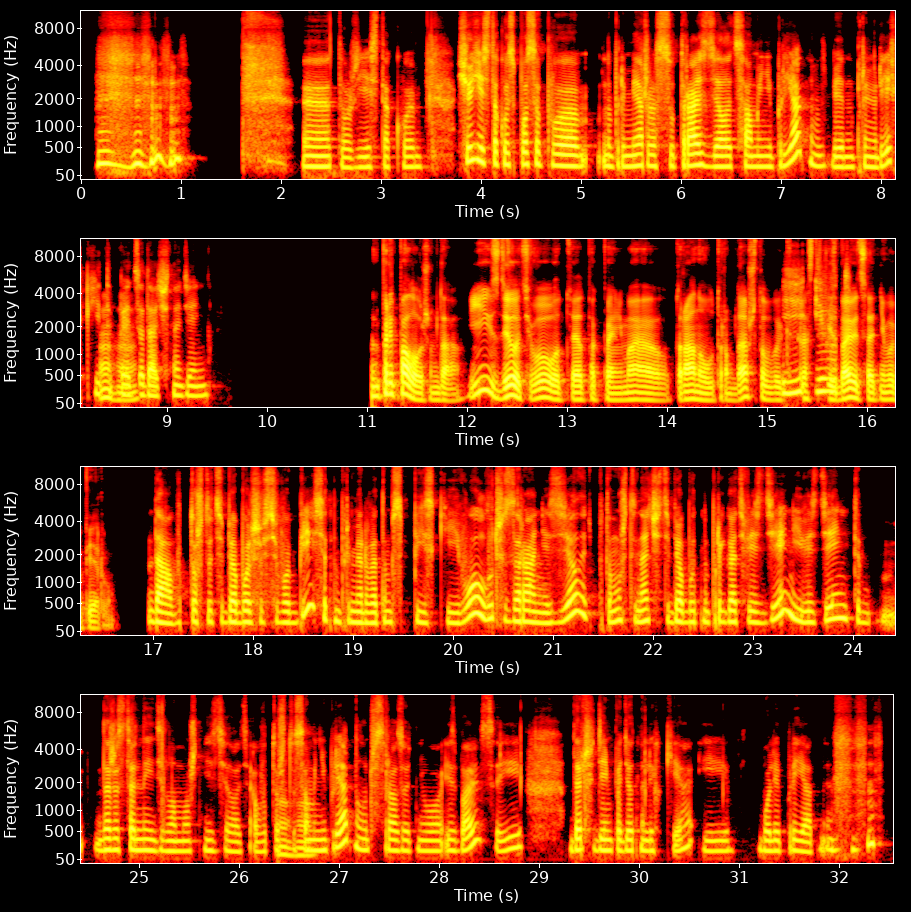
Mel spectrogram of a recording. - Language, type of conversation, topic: Russian, unstructured, Какие технологии помогают вам в организации времени?
- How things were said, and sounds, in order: chuckle; grunt; chuckle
